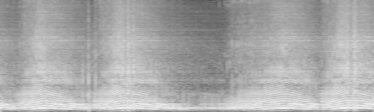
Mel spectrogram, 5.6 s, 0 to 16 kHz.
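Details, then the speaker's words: 2017 Kawasaki Z125 Pro after fitting a Hindle Evo Megaphone exhaust, gasket was a concern: back pressure applied, single cylinder blipped up and down with clean bark, no whistle or hiss; exhaust gasket sealing well. "Bring a little back pressure. If that was leaking, you'd hear it whistling up there. So, I know I got a good seal."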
